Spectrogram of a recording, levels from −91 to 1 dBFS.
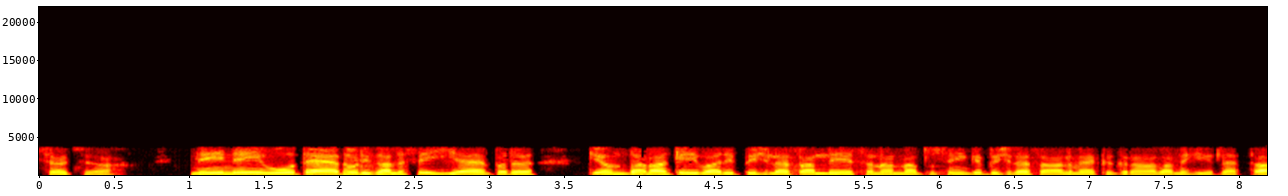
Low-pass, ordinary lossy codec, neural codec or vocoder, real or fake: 3.6 kHz; AAC, 24 kbps; none; real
